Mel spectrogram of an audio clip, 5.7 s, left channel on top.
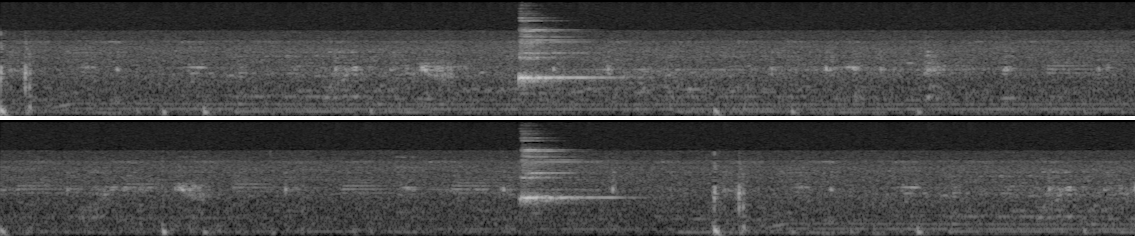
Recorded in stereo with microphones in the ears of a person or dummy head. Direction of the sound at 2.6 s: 25° left (ahead or behind).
